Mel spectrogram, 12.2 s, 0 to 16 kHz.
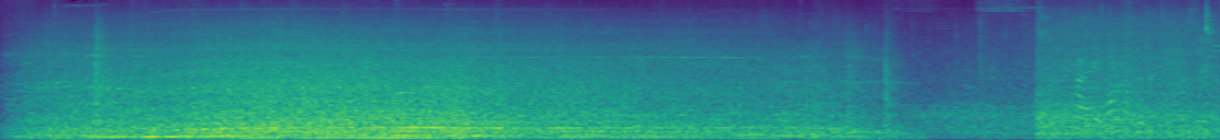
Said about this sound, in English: And now we're going to take you on a trip around Los Angeles to hear from voters about what they think of some of the ballot measures. Our first stop, the Metro Red Line at 7th and Figueroa.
